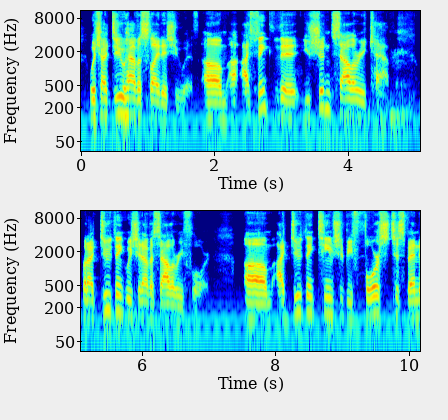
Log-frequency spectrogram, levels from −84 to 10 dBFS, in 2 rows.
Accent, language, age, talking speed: American, English, 20-39, 220 wpm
